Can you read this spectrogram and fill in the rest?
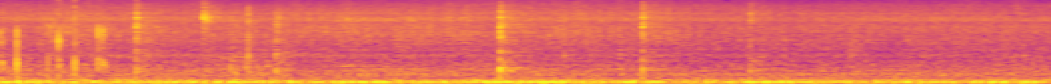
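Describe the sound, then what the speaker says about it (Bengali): Garlic paste and slit green chillies frying in a pan for a fish curry with onion greens, eggplant and potato, a soft continuous sizzle with light spatula scrapes, close up and quiet, no talking. "আবার একটু কষিয়ে নিতে হবে।"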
